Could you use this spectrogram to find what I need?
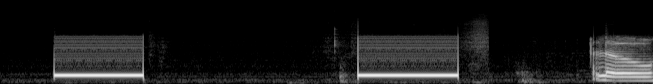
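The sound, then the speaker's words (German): A telephone tone sounds while a call is placed to a friend: two long, steady, buzzy beeps separated by a pause, then a voice answers at the very end. “Ich glaube, ich muss mal meine Freundin anrufen.”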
